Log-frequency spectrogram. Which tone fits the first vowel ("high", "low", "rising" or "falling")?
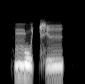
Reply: falling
